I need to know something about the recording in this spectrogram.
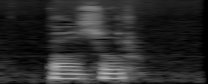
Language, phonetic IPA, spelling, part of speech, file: Polish, [ˈpɔzur], pozór, noun, LL-Q809 (pol)-pozór.wav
